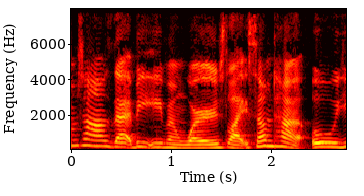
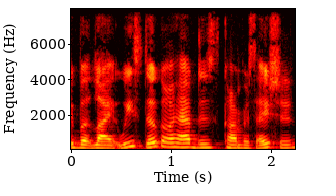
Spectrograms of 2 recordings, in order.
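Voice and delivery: usual speaking voice

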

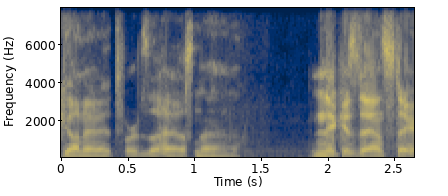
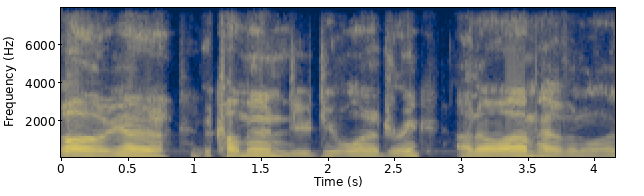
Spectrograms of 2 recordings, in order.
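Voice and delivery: put-on dazed, out-of-it, high, groggy, half-awake voice; 6 semitones higher than usual. Retelling a scene where a character answers the door: imitating someone half awake. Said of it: "He sounds like he's half awake".

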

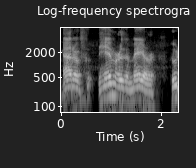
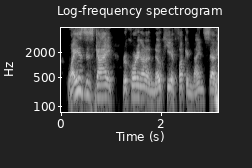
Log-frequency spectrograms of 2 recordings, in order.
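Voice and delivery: usual speaking voice

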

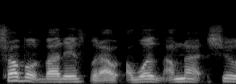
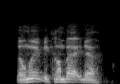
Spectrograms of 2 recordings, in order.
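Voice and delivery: stern, raised scolding voice; 5 dB louder than usual. Imitating an airplane pilot scolding passengers: imitating a road-trip dad scolding. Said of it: "talk to me like my daddy on a road trip".

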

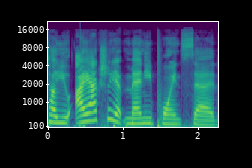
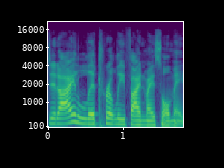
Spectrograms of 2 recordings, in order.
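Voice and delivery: ordinary talk

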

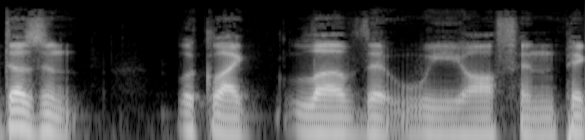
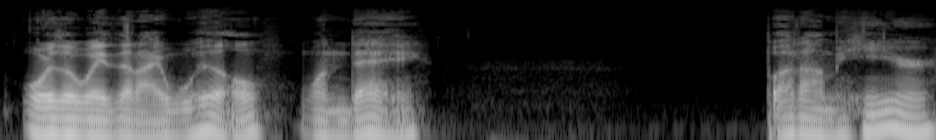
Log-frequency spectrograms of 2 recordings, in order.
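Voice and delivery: dramatic dramatized delivery; 3 dB quieter than usual. Retelling a Bible scene, answering Jesus: dramatic retelling of a quote. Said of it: "I'm doing a dramatic retelling".

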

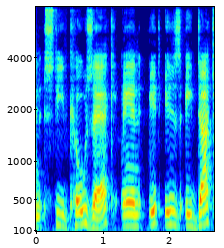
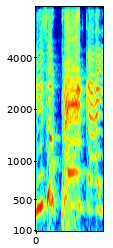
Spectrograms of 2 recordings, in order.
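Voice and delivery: put-on kid's yell, much higher, louder; 14 dB louder than usual. Recalling watching tv at eight, the speaker re-enacts yelling at the screen. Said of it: "was yelling at the TV".

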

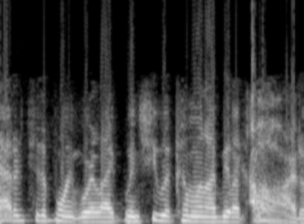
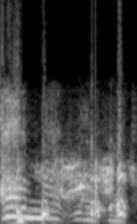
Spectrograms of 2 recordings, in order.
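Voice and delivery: offended, heated and angry, pitched up; 8 semitones higher than usual. Retelling how people named Stephen reply, imitating someone angry. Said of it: "they get really mad".

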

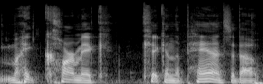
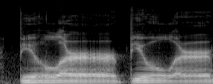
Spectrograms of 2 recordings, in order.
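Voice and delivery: dull, flat, droning schoolteacher monotone; 3 semitones lower than usual. Recalling an old science teacher's way of talking, droning teacher voice. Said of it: "Talked in the droning".

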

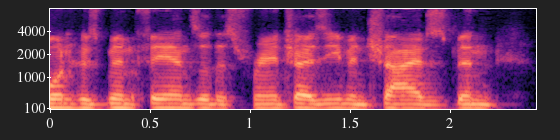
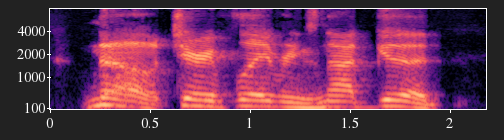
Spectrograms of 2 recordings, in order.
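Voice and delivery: put-on woman's voice, pitched up; 5 semitones higher than usual. Retelling a complaint about cherry flavored soda: Allie impression. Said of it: "that's a great Allie impression".

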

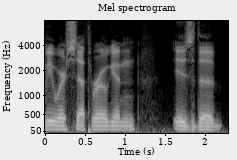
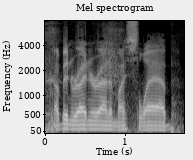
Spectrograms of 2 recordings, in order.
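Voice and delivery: normal talking voice

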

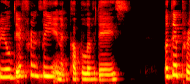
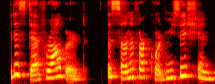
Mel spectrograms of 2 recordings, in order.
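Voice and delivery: ordinary delivery

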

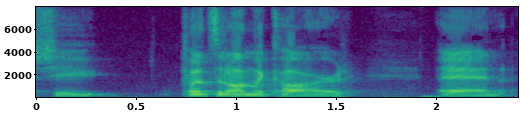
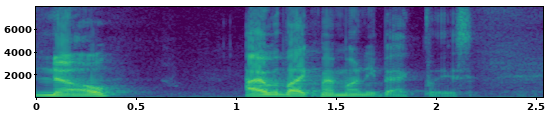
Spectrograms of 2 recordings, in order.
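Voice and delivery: mock-firm, angry tone. Retelling asking the lady at the counter for money back, a firm demand. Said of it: "But I'm very firm".

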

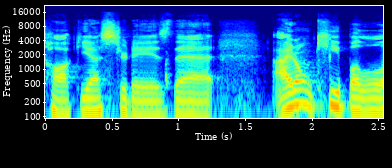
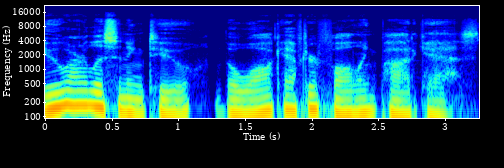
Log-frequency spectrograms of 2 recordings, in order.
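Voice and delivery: very quiet delivery. Trying out a version of the podcast intro: said very quietly. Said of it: "you said it so quiet".

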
